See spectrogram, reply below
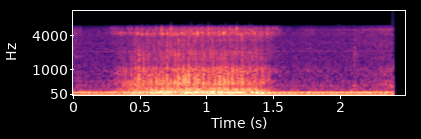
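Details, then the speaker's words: Brother sleeping with saliva on his lips, giving one long, coarse, low rattling snore lasting about two seconds; loud snoring. "about to show y'all a picture of my brother snoring. It's crazy."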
